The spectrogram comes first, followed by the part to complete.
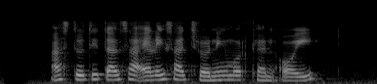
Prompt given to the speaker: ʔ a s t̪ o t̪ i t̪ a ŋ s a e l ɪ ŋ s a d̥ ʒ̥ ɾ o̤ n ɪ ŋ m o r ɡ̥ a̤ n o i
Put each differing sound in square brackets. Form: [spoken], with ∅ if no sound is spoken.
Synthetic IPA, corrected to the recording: ʔ a s t̪ [u] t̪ i t̪ a [n] s a e l ɪ ŋ s a d̥ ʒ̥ ɾ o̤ n ɪ ŋ m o r ɡ̥ a̤ n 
